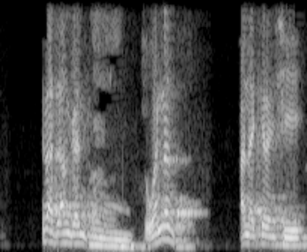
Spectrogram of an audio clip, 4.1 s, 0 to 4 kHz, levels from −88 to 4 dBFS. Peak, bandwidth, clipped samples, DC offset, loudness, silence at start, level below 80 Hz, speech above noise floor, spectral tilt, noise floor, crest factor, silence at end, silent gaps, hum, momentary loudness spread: 0 dBFS; 4 kHz; 0.3%; under 0.1%; -12 LUFS; 0.55 s; -34 dBFS; 53 dB; -11.5 dB/octave; -63 dBFS; 12 dB; 0 s; none; none; 8 LU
